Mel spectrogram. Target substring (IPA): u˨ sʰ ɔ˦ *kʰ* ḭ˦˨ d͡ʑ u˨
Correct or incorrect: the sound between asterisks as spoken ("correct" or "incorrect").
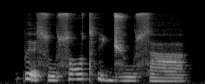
incorrect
